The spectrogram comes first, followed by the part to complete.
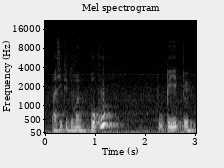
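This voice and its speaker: A man with an African accent speaks with audible room echo. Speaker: freelancing tutorial youtuber. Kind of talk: screen-share tutorial. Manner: casual, hesitant with fillers.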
